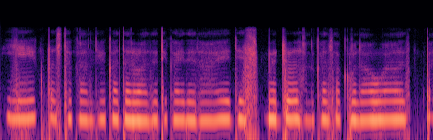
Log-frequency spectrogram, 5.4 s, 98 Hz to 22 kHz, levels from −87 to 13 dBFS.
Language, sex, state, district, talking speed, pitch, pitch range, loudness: Hindi, female, Uttar Pradesh, Jyotiba Phule Nagar, 210 wpm, 220 Hz, 215-220 Hz, -17 LUFS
